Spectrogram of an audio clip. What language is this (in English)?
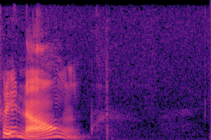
Portuguese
